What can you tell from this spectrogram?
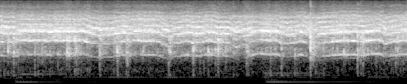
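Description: Electric salt grinder running, a steady motor whir with fine crackling as it grinds coarse salt crystals.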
